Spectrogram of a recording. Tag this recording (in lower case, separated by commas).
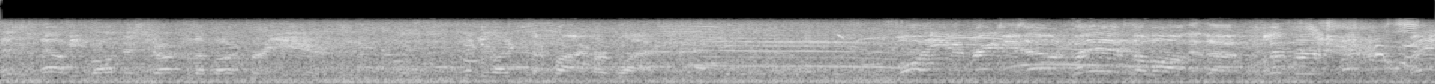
speech, vehicle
